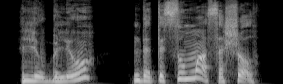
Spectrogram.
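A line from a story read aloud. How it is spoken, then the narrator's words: Angry roar. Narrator (Russian): рявкнул Дернут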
